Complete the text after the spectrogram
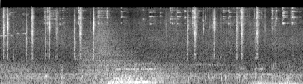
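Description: Footsteps crunch quickly over snow and stone.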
